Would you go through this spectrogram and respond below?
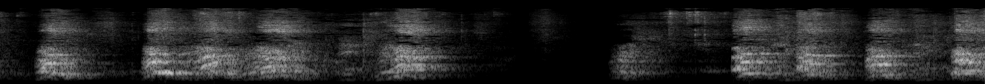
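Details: Young Belgian Malinois, eight months, in a first attack test for guard work, seizing a sandal from the handler; dense harsh barking in two runs split by a short pause, with some human voice mixed in.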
